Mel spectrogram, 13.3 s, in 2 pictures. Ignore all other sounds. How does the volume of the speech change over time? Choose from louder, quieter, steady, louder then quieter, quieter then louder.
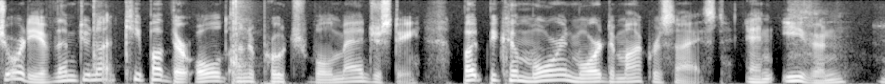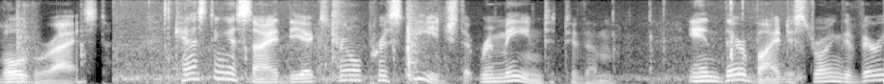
steady.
